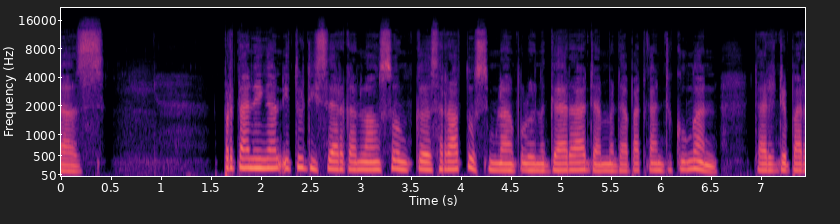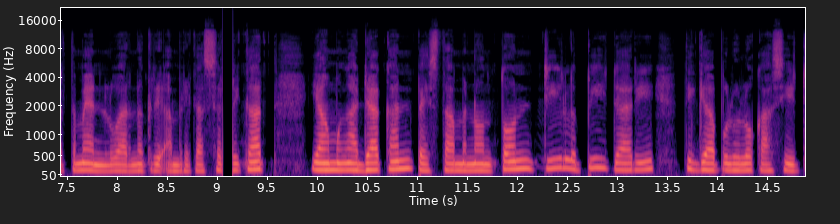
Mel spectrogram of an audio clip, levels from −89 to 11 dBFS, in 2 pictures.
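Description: At 9.05 to 9.16 s the speech drops to total silence for about 104 ms, then resumes: a Bluetooth stall, likely from interference delaying packets until the headphones' buffer emptied. The waveform shows a flat gap, and the spectrogram a clean vertical blank band.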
